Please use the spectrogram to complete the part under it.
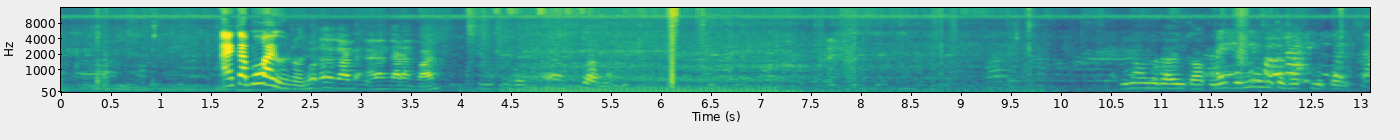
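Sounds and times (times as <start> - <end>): motorcycle engine puttering: 4.0 - 10.2.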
